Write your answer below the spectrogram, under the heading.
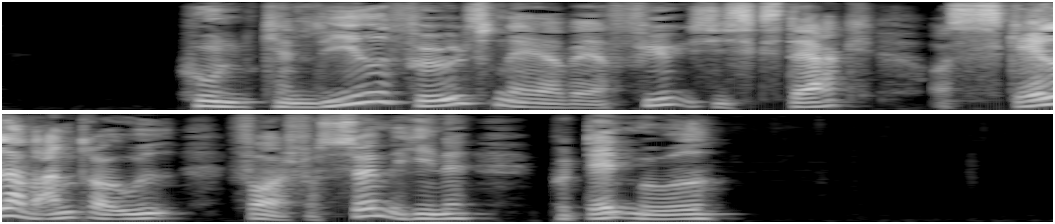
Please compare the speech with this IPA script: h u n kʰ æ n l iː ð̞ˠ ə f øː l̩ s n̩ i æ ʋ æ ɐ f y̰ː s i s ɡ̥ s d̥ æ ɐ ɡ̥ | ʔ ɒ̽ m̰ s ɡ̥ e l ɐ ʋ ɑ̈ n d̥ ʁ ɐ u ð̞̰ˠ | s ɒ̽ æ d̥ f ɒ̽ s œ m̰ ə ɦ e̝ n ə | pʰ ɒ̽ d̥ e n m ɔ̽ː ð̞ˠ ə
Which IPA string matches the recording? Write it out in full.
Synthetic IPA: h u n kʰ æ n l iː ð̞ˠ ə f øː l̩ s n̩ æ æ ʋ æː ɐ f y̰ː s i s ɡ̥ s d̥ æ ɐ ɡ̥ | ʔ ɒ̽ s ɡ̥ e l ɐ ʋ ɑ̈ n d̥ ʁ ɐ u ð̞̰ˠ | f ɒ̽ æ d̥ f ɒ̽ s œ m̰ ə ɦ e̝ n ə | pʰ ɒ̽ d̥ e n m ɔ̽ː ð̞ˠ ə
